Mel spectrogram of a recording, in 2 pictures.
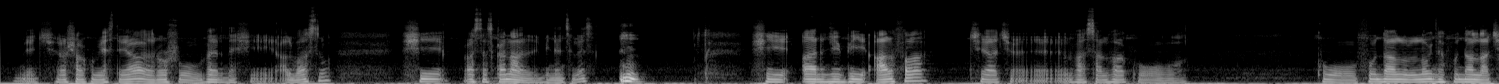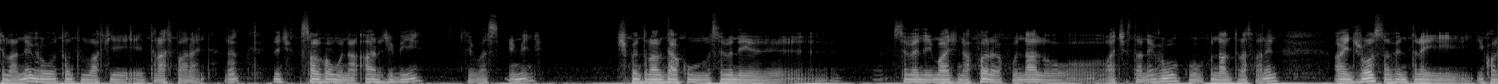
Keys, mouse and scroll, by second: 21.1 click.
